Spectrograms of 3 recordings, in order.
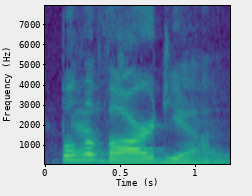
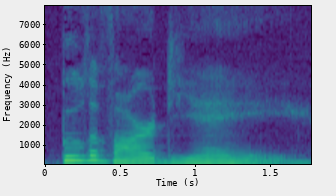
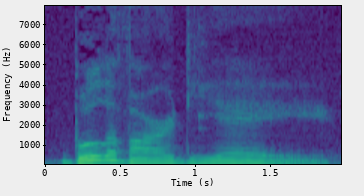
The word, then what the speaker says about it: boulevardier: Kiefer, and I'd like to correct my previous pronunciation. Boulevardier. Yes. Boulevardier.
